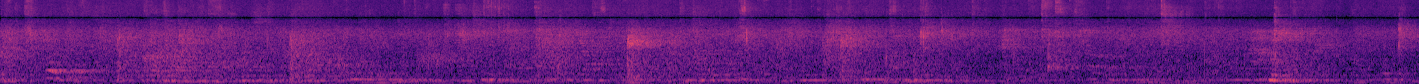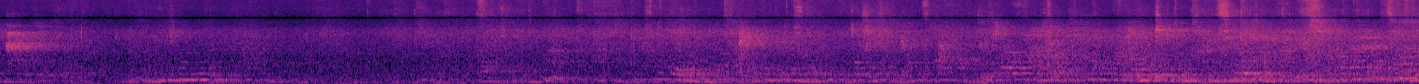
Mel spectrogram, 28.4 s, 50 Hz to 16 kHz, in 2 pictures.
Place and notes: Title: 202007051434 Fukuda Art Museum, 2F Gallery
Date: 202007051434
Recorder: Zoom F1
Microphone: Luhd PM-01Binaural
Technique: Binaural Stereo
Location: Saga-Arashiyama, Kyoto, Japan
GPS: 35.013843, 135.676228
Content: binaural, stereo, japan, arashiyama, kansai, kyoto, people, museum, fukuda, art, gallery, 2020, summer, second floor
